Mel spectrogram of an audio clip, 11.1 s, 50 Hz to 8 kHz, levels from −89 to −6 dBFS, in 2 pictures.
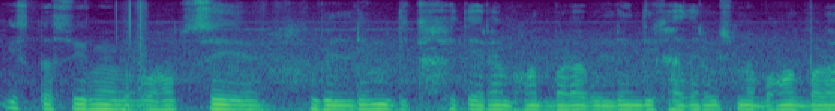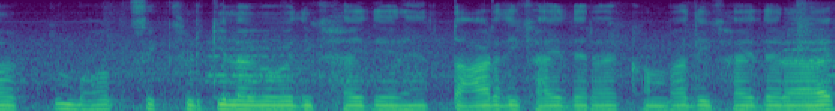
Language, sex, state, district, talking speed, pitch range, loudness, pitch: Hindi, male, Maharashtra, Aurangabad, 210 wpm, 110-115 Hz, -33 LUFS, 110 Hz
